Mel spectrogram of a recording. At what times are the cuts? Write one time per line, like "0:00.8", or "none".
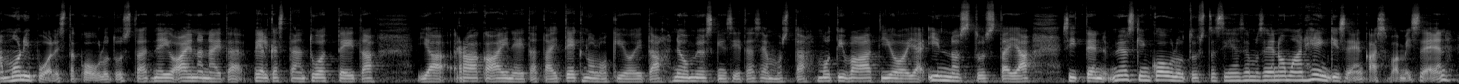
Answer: none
